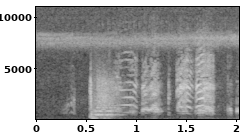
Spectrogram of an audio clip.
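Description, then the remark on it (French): Several loud wild goose honks in quick succession as wild geese are released, harsh and nasal, with overlapping calls forming an irregular burst of three or four squawks. “C'est pourquoi je vous propose aujourd'hui, en lieu et place du traditionnel quiz cinéma, un lâcher d'oie sauvage.”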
